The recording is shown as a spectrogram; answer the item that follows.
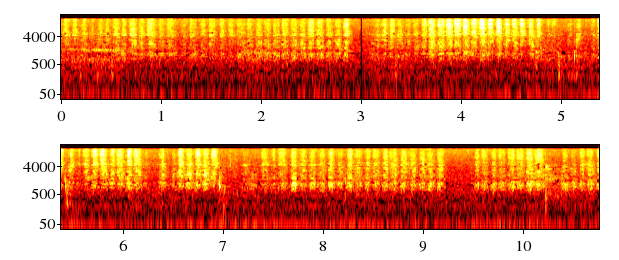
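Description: Bristle paintbrush working acrylic paint on a stretched canvas: a soft, continuous scratchy brushing that swells and eases with the strokes.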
